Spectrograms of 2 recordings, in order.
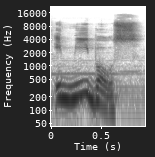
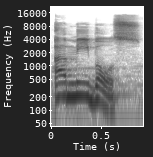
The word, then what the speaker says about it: amiibos: when you have like amibos how did I pronounce that amiibos like I have these cards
